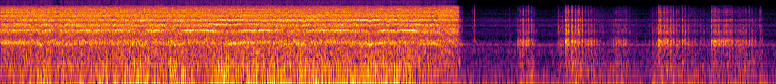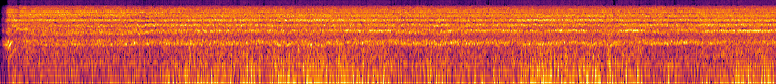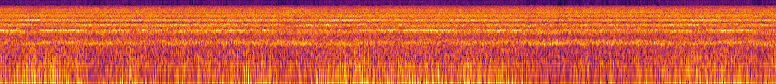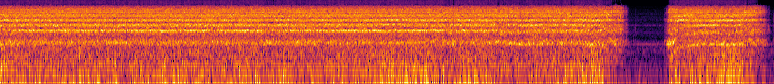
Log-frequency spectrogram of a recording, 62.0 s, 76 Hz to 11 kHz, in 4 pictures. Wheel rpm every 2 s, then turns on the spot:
230, 230, 220, 230, 100, 10, 20, 40, 180, 220, 220, 230, 230, 220, 230, 230, 230, 240, 220, 230, 230, 230, 220, 230, 230, 230, 230, 230, 230, 100, 130.
10-14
